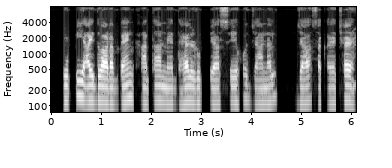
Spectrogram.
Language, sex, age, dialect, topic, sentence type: Magahi, male, 18-24, Western, banking, statement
